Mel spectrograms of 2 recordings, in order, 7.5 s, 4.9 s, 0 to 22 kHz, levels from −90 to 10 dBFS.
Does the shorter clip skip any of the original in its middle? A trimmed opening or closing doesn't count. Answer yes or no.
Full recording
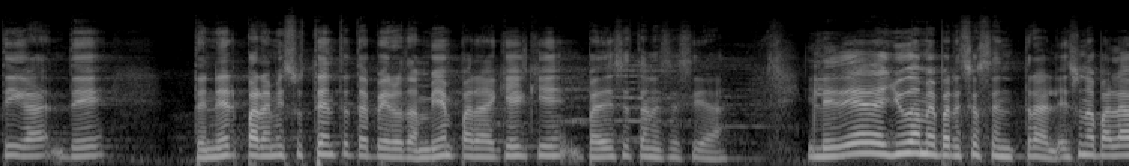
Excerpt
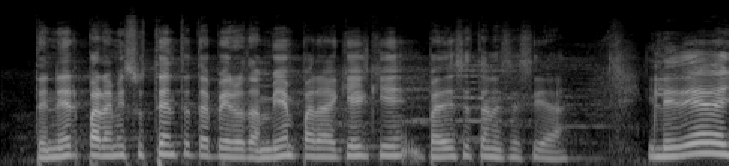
no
